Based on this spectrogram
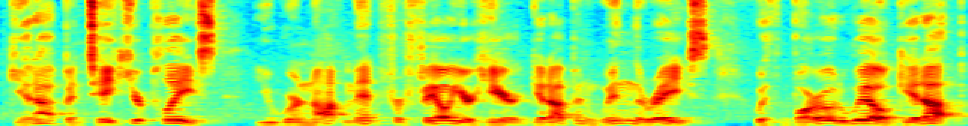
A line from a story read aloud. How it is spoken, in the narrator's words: said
